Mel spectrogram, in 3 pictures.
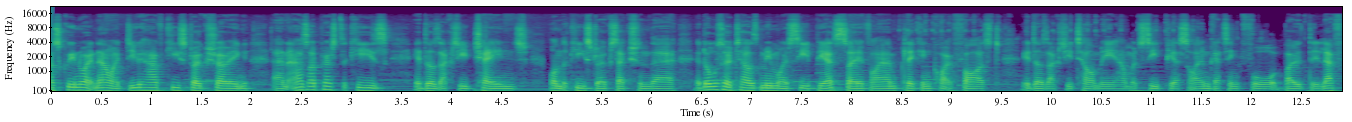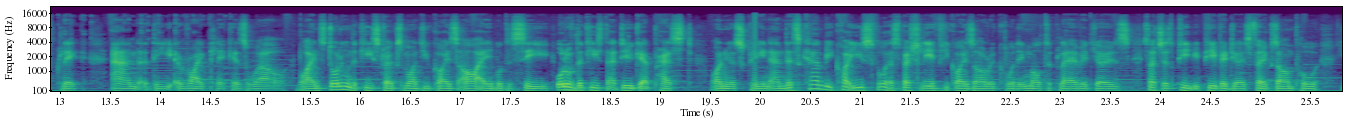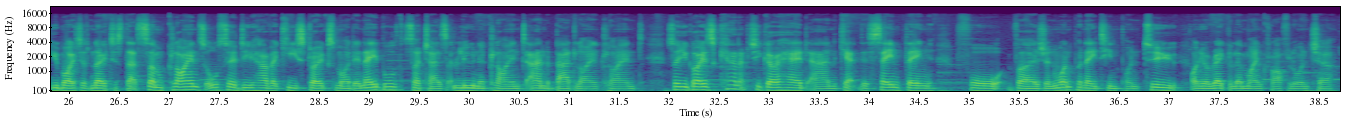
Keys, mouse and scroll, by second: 0.4-5.4 typing, 8.3 click, 8.5 click, 8.6 click, 8.8 click, 9.0 click, 9.1 click, 9.8 click, 10.5 click, 10.7 click, 10.9 click, 11.0 click, 11.2 click, 11.4 click, 12.4 right click, 13.3 click, 13.9 click, 15.5 space, 18.1 a, 18.4 d, 22.2 space, 23.7 a, 25.4 d, 27.3 a, 29.6 space, 31.6 d, 34.3 d, 37.1 a, 38.5 space.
